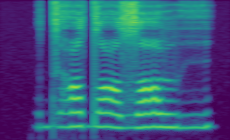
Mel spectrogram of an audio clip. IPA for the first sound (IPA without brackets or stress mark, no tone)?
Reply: dʱ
